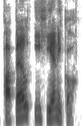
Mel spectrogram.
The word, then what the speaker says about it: papel higiénico: It's a noun, and it is el papel higiénico.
